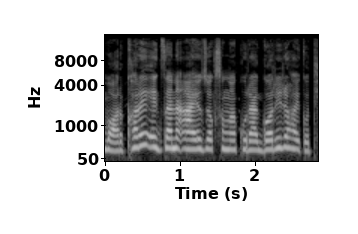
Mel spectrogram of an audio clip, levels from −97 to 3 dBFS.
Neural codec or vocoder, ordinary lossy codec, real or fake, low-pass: vocoder, 44.1 kHz, 128 mel bands every 512 samples, BigVGAN v2; none; fake; 14.4 kHz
